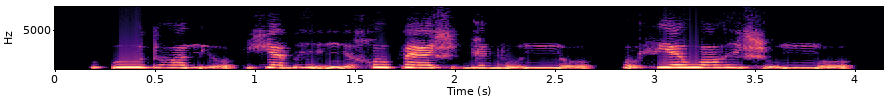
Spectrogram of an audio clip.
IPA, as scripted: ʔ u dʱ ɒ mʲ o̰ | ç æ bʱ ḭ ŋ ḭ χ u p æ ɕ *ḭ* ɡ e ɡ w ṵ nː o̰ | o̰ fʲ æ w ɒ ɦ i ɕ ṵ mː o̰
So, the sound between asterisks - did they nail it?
yes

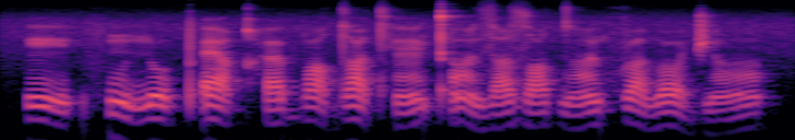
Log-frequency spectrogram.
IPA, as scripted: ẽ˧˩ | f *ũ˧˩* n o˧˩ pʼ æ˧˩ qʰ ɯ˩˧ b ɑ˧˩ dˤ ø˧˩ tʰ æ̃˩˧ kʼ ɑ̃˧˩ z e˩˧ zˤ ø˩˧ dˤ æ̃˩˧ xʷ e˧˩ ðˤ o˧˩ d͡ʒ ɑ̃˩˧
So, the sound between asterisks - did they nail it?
yes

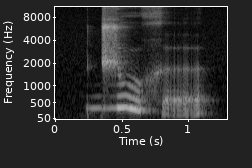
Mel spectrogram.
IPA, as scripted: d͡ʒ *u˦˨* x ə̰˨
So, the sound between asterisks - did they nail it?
yes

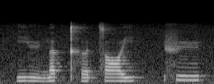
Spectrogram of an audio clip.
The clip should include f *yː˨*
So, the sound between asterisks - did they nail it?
no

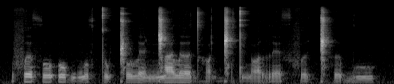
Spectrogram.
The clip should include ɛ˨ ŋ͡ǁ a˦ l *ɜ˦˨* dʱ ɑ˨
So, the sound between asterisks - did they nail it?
yes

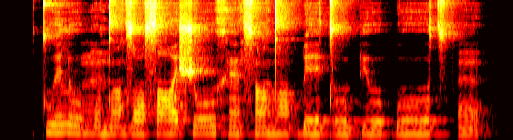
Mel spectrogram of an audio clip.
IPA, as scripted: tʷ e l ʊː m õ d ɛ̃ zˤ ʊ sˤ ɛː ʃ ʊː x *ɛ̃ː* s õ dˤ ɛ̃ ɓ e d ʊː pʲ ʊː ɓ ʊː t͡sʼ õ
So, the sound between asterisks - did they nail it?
no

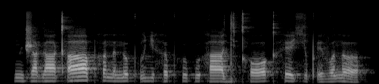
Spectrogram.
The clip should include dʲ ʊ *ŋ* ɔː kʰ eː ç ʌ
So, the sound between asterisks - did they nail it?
no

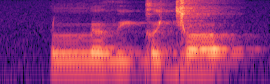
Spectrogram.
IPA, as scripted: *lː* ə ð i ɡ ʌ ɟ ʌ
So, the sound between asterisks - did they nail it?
yes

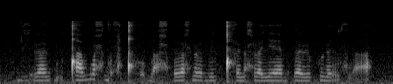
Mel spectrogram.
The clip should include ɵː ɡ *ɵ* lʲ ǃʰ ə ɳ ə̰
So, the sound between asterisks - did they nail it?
yes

